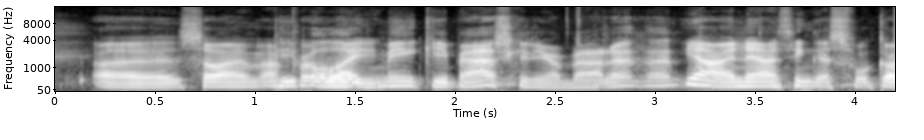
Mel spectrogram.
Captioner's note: laughs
